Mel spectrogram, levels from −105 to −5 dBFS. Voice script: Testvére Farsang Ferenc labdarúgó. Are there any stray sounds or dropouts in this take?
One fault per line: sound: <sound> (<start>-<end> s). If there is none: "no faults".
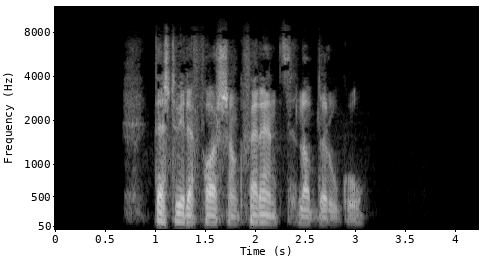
no faults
